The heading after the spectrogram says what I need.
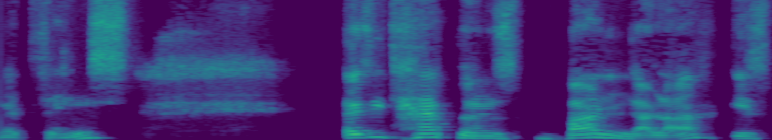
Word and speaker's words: Barngarla: As it happens, Barngarla is pronounced with a retroflex of the N and a retroflex of the L, so Barngarla.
